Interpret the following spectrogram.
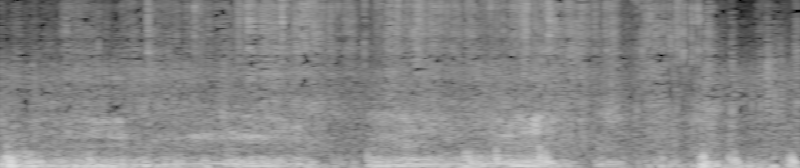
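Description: Two Rottweilers playing close to the microphone: snuffling and breathing sounds, with their paws scuffing and crunching gravel, and a run of short scuffs over the last two seconds.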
